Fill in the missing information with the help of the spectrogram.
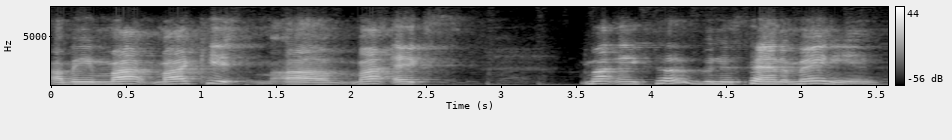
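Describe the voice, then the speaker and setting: A woman's voice: medium pitch, a little slow, a bit bright, soft background music. A woman in a casual group discussion, earnestly sharing personal examples.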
